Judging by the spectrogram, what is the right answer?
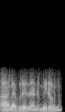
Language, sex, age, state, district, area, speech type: Telugu, male, 18-30, Telangana, Hanamkonda, urban, conversation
